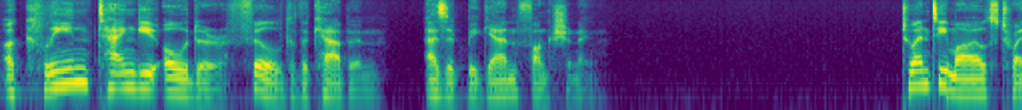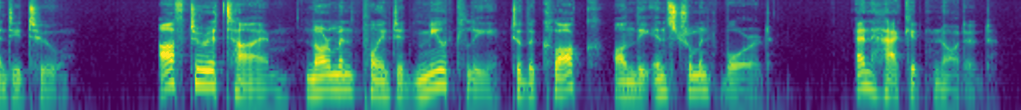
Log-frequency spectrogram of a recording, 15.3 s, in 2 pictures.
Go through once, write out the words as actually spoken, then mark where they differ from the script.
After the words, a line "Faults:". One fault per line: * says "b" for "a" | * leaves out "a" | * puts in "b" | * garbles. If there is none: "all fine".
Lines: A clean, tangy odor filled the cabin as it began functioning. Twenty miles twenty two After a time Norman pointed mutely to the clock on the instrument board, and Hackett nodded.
A clean, tangy odor filled the cabin as it began functioning. Twenty miles twenty two After a time Norman pointed mutely to the clock on the instrument board, and Hackett nodded.
Faults:
all fine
